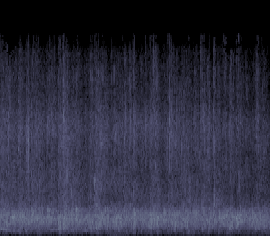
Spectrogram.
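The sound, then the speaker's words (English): Applause from a church audience welcoming online viewers during a service, steady and dense throughout, with no voices rising above it. “So come on, church, help me welcome all of those who are tuning in.”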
